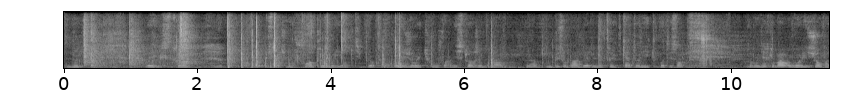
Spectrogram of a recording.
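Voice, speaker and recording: Rambling hoarse woman vlogger, high voice, roomy noisy home recording. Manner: rambling, chatty, slangy. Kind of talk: casual vlog chat.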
